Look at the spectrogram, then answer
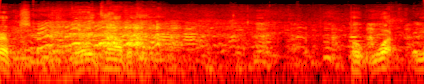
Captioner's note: laughter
